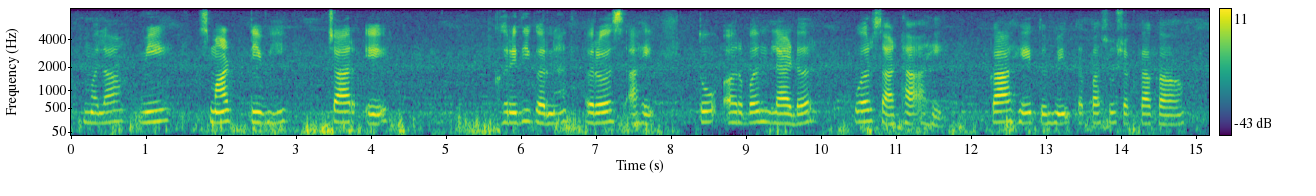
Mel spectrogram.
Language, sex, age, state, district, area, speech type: Marathi, female, 30-45, Maharashtra, Nanded, urban, read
